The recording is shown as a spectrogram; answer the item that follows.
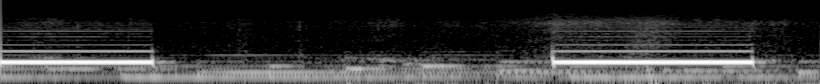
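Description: Two one-second beeps of a telephone ringback tone, a steady mid-pitched tone about three seconds apart, the sound of an outgoing call ringing at the other end. Background music continues underneath.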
